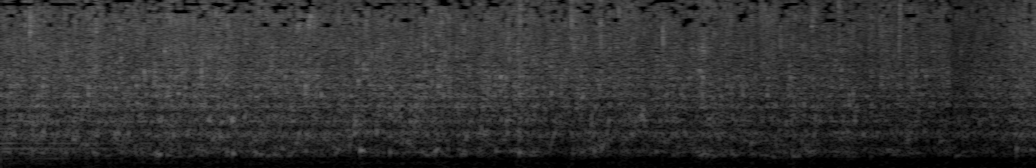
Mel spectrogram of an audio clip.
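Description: Faint, steady trickling of water, with no music or tune in it.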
